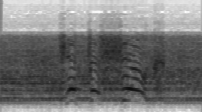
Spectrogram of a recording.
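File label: English bailout mood med; War Thunder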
